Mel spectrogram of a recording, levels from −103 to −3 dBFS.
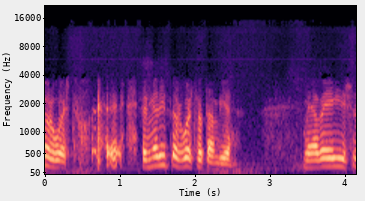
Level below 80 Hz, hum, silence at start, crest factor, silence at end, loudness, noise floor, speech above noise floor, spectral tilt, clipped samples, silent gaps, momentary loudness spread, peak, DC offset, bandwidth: -64 dBFS; none; 0 s; 14 dB; 0 s; -20 LUFS; -56 dBFS; 38 dB; -7.5 dB/octave; under 0.1%; none; 9 LU; -6 dBFS; under 0.1%; 3.8 kHz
